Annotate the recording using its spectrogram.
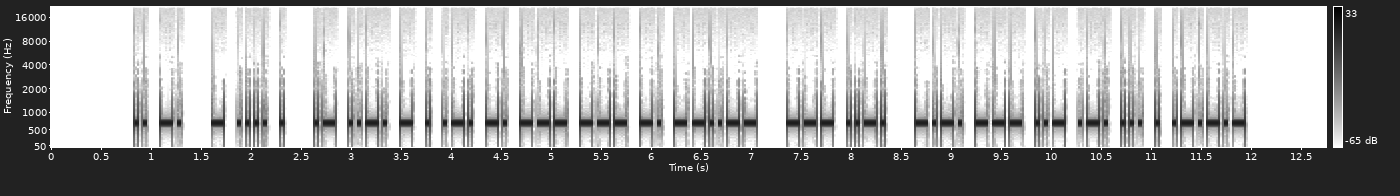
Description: Morse code, heard as a keyed tone, about 28 wpm, 700 Hz. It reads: IN THE AFTERNOON, OF COURSE.
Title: Sentences from Top 1500 Words 28wpm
